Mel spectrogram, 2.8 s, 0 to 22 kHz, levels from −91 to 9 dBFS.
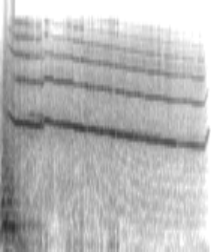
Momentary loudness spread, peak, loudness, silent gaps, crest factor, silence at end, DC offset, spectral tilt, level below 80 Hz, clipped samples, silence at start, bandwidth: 13 LU; -6 dBFS; -15 LUFS; none; 12 dB; 0.1 s; under 0.1%; -0.5 dB/octave; -48 dBFS; under 0.1%; 0 s; 16.5 kHz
